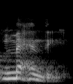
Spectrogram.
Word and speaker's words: mehndi: So is it pronounced Mehndi? Like the other name for it? So Mehndi, Meh.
